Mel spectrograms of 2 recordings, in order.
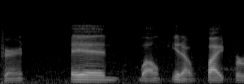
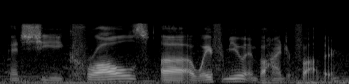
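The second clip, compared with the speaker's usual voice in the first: ordinary talk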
